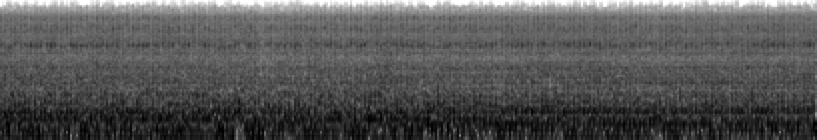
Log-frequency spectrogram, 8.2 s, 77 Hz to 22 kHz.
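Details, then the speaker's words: Craftsman 9 hp Tecumseh snowblower engine after fix: runs flat-out at an even speed with no hunting or surging, after adjusting governor speed-control spring tension and setting the screw to about 3600 rpm, checked with tachometer. "and you can see that this was not doing this motion anymore so now I've gotten rid of the surgeon just by adjusting the tension on the spring here"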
